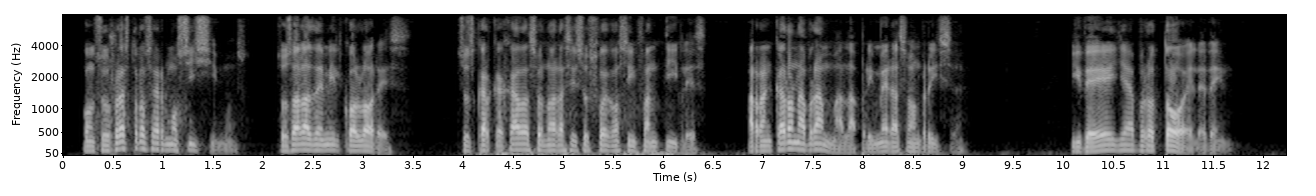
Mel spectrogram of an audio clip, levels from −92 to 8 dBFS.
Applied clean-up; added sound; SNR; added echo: neural mask model DeepFilterNet 3.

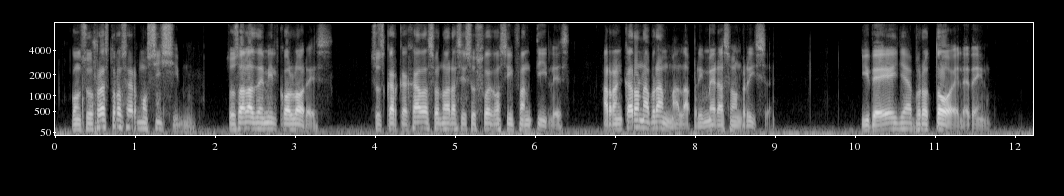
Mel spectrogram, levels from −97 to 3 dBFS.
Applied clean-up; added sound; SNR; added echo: neural diffusion model UNIVERSE++.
